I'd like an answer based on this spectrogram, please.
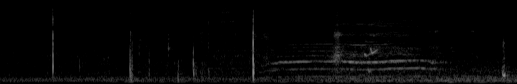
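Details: Cat meowing in darkness: several sharp taps and clicks, then one drawn-out, level meow lasting over a second, fairly quiet against a low background hum.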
